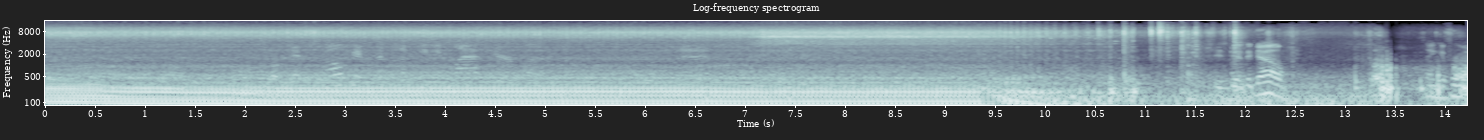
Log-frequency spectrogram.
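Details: Ariens riding mower with Briggs 17.5HP engine, carburetor cleaned, after sitting overnight with no leaks: steady, even single-cylinder beat for about nine seconds before shutdown; starts and runs cleanly.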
